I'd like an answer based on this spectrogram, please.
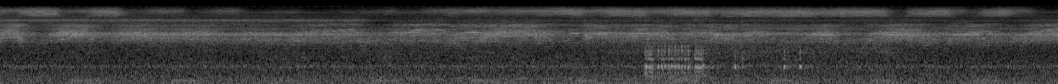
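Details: Robust cicada song from 24 July 2016: an intense, hissing high buzz pulsing in regular surges, broken midway by a short burst of clicky tonal notes before the drone carries on.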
